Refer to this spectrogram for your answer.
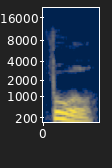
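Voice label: "fool", English; noun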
